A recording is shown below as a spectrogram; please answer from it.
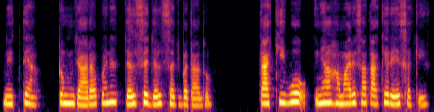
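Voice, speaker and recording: A woman's voice: fairly high pitch, steady tone, a little slow, a little mellow, no room sound, studio quality, lightly acted. A woman voicing a shy young woman in love who scolds her partner in a coy way.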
